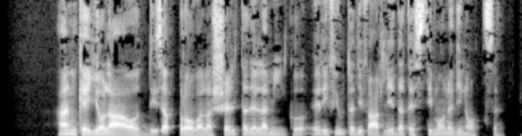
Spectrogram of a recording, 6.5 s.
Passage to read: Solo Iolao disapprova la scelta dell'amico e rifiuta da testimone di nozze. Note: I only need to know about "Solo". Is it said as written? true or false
false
